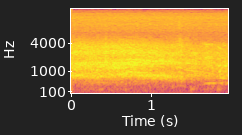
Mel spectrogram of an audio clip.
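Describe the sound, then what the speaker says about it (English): Broad, steady roar of a large football stadium crowd before a Chile versus Argentina match at the 1991 Copa America, a dense wash of distant voices with a commentator talking over it. "The crowd here full of anticipation."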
